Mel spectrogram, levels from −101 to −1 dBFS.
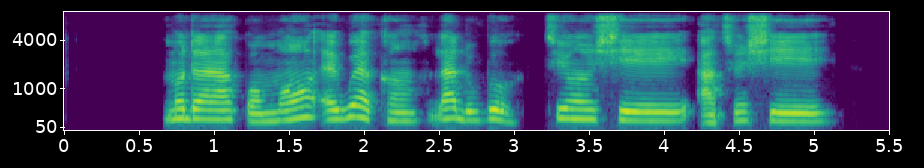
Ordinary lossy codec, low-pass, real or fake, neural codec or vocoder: none; 7.2 kHz; fake; codec, 16 kHz, 4.8 kbps, FACodec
